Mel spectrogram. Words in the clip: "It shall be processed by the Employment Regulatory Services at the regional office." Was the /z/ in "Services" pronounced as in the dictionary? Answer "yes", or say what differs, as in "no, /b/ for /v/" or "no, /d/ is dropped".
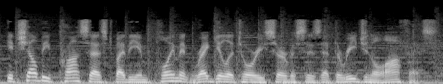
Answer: yes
